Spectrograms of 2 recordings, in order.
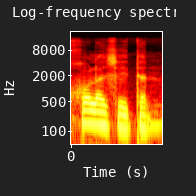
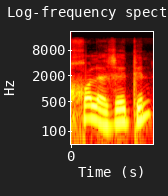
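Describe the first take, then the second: First: The last word ends with the sound 'an'. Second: The last word ends with the sound 'in'. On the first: Khola works as a verb here. "setelah khola uh, dibaca nasab" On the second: Khola works as a preposition here. "kholanya dianggap sebagai huruf jar"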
